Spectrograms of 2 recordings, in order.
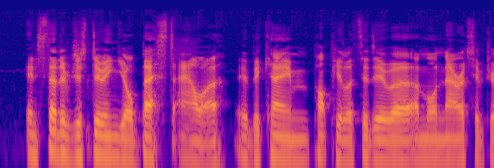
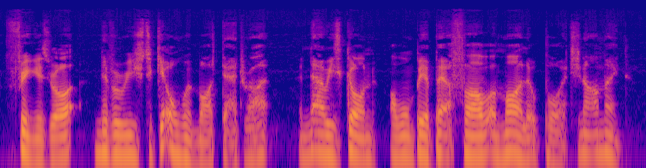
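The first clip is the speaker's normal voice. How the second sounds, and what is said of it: Impression of Russell Kane. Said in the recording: “That is a very good impression of Russell Kane's Edinburgh Award-winning show.”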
